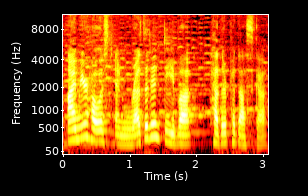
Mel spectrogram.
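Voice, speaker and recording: A woman's voice: mid-range voice, animated, normal speed, over music. A woman hosting a community TV talk show, reading an upbeat introduction and then chatting with her guest. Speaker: show host. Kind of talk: community TV interview.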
